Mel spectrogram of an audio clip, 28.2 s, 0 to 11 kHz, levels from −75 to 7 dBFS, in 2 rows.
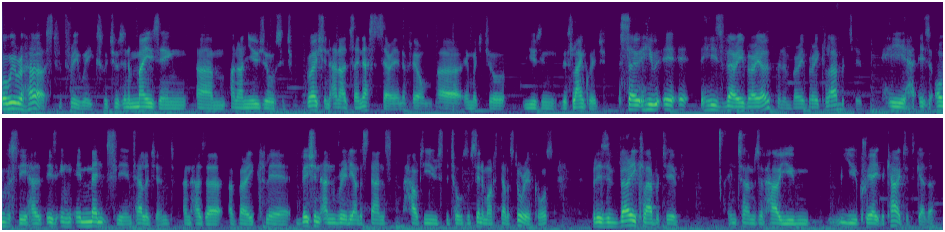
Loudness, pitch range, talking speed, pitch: -25 LUFS, 95-115 Hz, 180 wpm, 105 Hz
